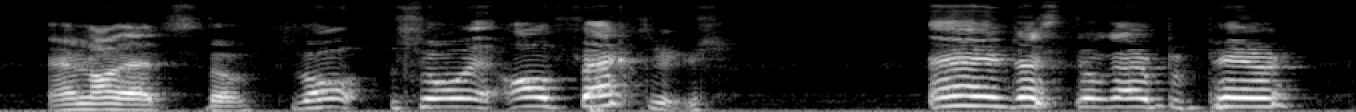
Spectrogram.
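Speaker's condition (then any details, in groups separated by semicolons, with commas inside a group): Mild cerebral palsy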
